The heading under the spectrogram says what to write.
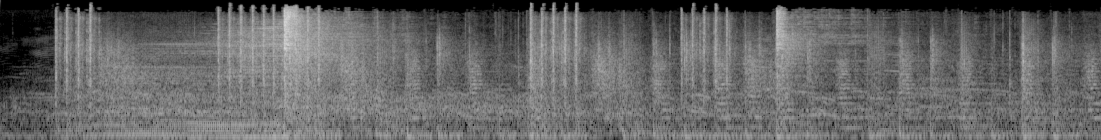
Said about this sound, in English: They came suddenly, ripping open the quiet with the sound of gunfire. Soldiers for Uganda's National Resistance Army were everywhere.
